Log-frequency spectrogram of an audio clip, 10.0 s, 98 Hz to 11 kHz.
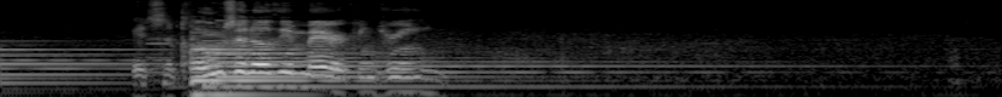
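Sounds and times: acoustic guitar chord ringing: 0:00.0 - 0:08.5.

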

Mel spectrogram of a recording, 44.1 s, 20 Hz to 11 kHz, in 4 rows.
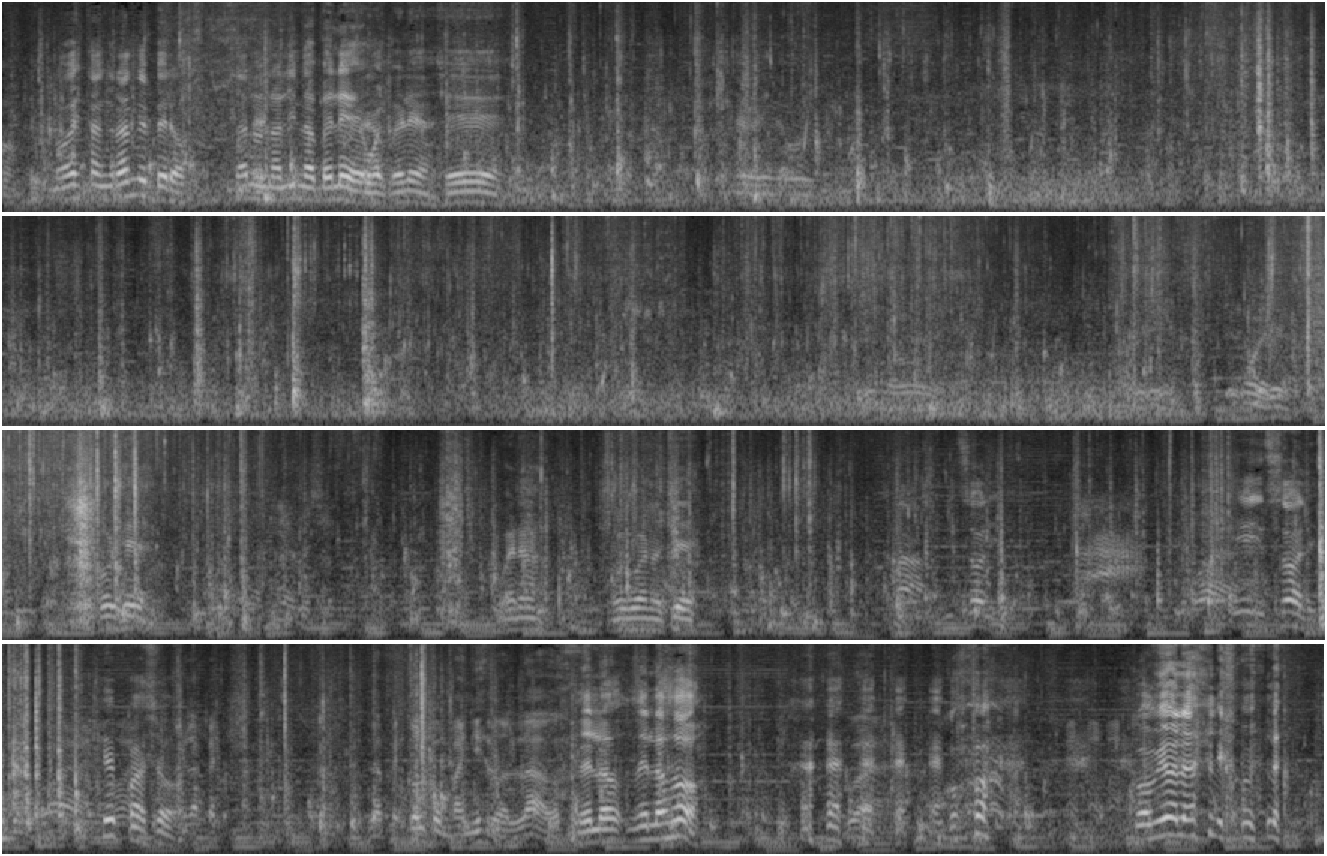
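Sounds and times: fish splashing: 0:00.0 - 0:44.0
water noise: 0:00.0 - 0:44.0
wind: 0:00.0 - 0:44.0.

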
